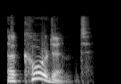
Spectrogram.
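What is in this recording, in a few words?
"accordant", British English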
